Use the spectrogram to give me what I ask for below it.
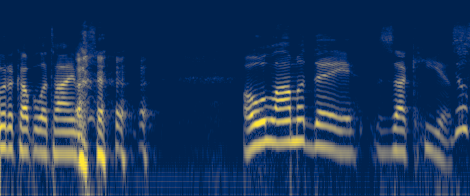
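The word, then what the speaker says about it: Olamide Zaccheaus: name to pronounce and i went for a pronunciation guide olamide zacchaeus i'll go with it okay i'm good with it i looked it up i listened to it a couple of times olamide zacchaeus you'll say that but you won't say albert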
